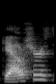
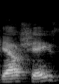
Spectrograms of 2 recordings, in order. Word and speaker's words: Gaucher: rare disease uh called gauche goucher's disease it's like a congenital type of thing or gaucher's disease depending on how you want to pronounce it and what it is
